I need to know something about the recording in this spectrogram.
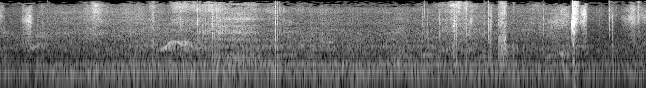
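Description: Outdoor residential street ambience with faint distant voices, broken by several short, sharp clicks, the loudest near the end.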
